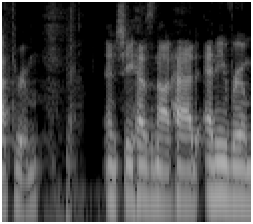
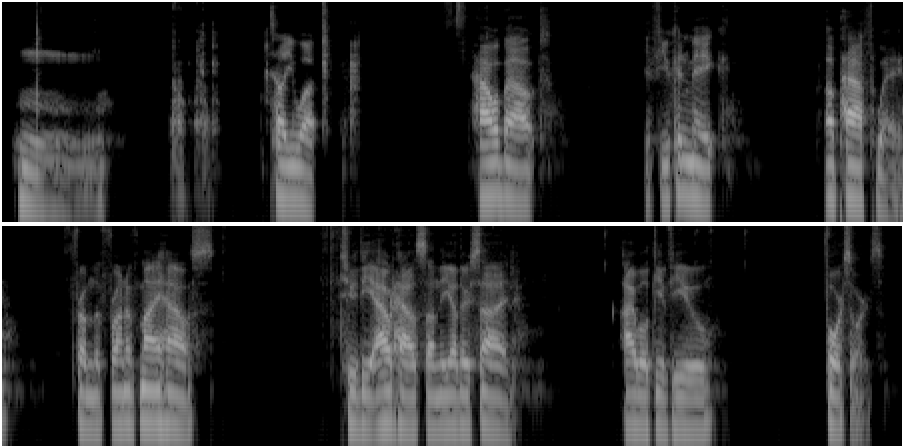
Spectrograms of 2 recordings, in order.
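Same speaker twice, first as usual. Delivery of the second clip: grumpy, begrudging grumbling with long drawn-out "hmm". Voicing an old woman bargaining over a trade: grumbling. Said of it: "She grumbles".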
